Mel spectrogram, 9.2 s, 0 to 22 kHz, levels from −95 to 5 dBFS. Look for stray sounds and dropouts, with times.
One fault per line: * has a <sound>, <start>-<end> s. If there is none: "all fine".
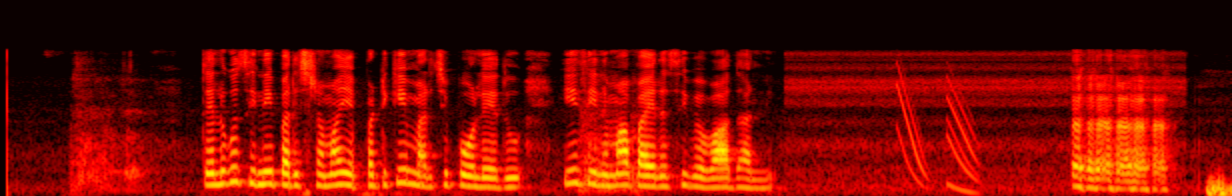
* has a chirp, 6.7-7.4 s
* has a laugh, 8.0-8.8 s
